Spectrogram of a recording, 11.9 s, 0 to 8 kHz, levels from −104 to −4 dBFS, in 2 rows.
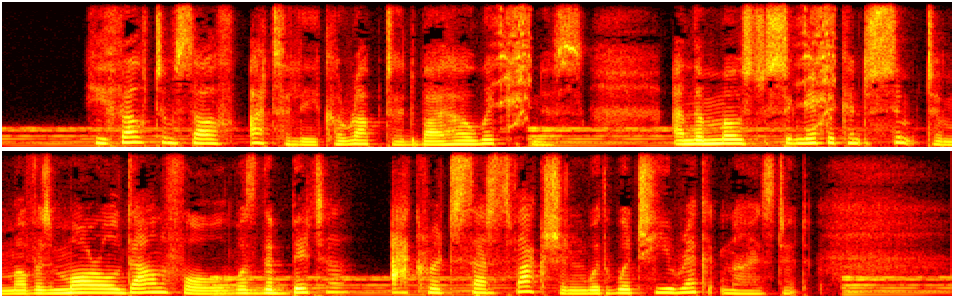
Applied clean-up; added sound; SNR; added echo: none; Cutlery, silverware + Organ; 16 dB; none.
